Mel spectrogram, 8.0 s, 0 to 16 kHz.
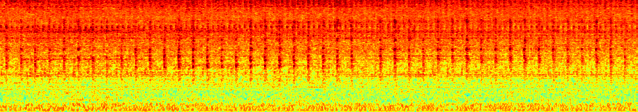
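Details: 2001 Land Rover Discovery 2 aluminum engine at idle: sharp, fast regular clicking about two per second, louder from underneath; a machine shop advised a head problem needing sleeves, unconfirmed; oxygen sensor check engine light on.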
